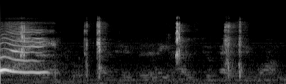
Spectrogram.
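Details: Green-cheeked conure kept as a pet, giving weird hiccup sounds: a human-like wavering note at the start, then several short sharp hiccups in quick pairs, in a quiet room with a low hum.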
